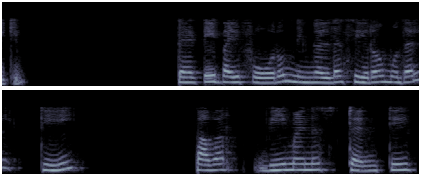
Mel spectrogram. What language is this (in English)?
Malayalam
